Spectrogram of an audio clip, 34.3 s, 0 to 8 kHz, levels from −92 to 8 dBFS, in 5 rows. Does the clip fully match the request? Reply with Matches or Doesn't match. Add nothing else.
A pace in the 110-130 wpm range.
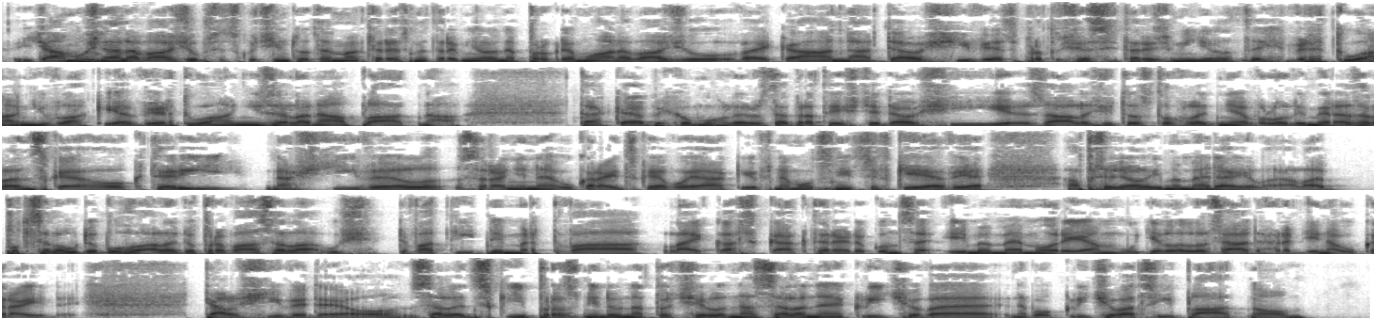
Doesn't match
